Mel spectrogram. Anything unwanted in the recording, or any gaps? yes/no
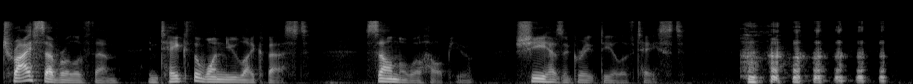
yes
